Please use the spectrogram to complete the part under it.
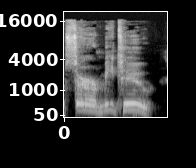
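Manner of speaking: shrill, very high, very loud scream. Retelling screaming right back at the young man: retelling own scream. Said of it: "I just screamed right back at him".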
